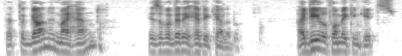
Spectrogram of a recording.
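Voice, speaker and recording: A man's voice: mid-range voice, expressive, highs cut off, natural voice. Man playing a suave, menacing count with swooping intonation. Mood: cold menace. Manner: urbane, deliberate, guarded. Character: suave, menacing Italian count, shady art dealer. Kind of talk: spy thriller audio drama acting.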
